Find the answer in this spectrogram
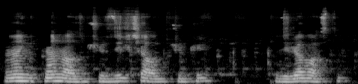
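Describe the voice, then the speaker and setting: A man giving casual let's-play commentary as he plays a computer game, excitable and quick to get frustrated, swearing at the game. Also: a little high, faint music behind. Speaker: gaming channel host.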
